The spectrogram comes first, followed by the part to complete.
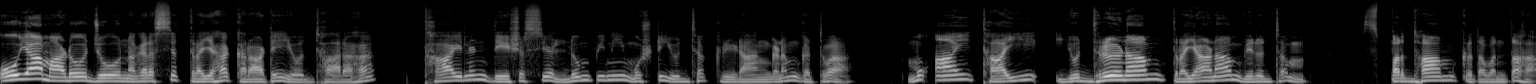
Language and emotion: Sanskrit, neutral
